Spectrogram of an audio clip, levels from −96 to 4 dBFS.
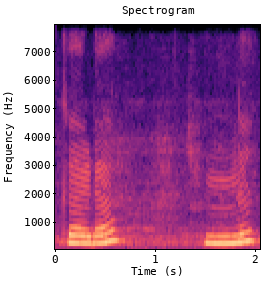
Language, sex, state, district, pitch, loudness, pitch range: Telugu, female, Andhra Pradesh, Sri Satya Sai, 270 Hz, -11 LUFS, 255-320 Hz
